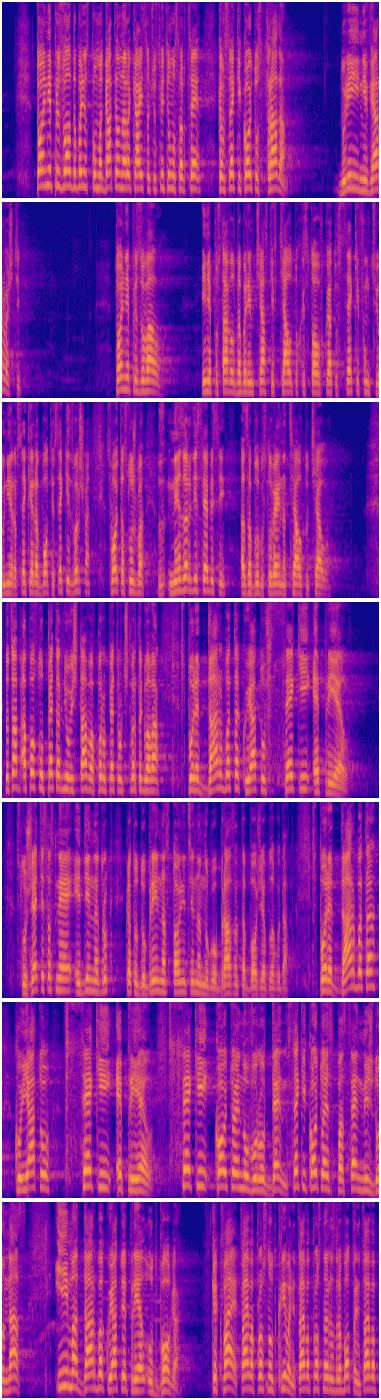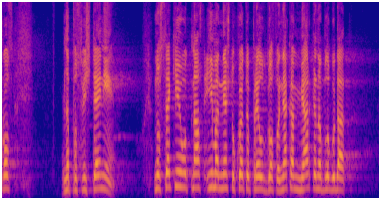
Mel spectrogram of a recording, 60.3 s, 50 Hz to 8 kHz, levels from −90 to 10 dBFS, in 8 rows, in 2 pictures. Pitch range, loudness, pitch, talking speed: 155-200 Hz, -17 LUFS, 180 Hz, 135 wpm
